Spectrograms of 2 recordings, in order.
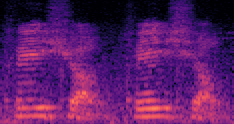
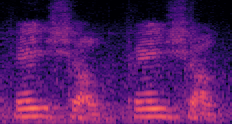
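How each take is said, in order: Both takes have the same delivery.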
